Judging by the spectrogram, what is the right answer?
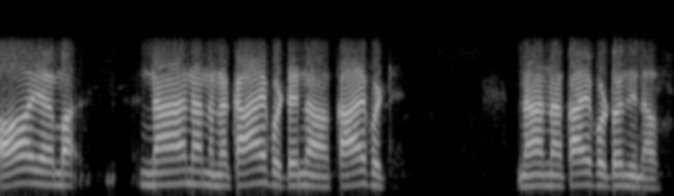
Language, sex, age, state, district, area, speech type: Goan Konkani, male, 18-30, Goa, Bardez, rural, conversation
